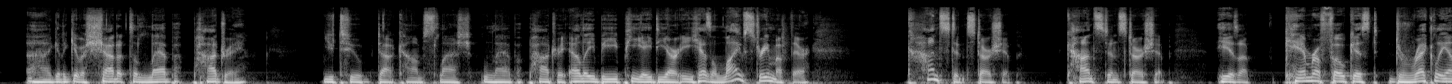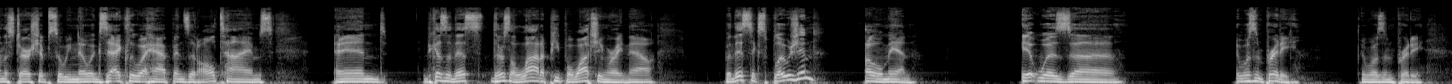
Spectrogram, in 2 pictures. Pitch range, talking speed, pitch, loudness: 95-125 Hz, 145 wpm, 110 Hz, -17 LUFS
